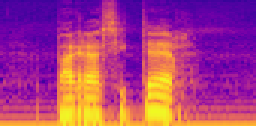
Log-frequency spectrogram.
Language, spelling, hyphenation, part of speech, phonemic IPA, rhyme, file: Dutch, parasitair, pa‧ra‧si‧tair, adjective, /ˌpaː.raː.siˈtɛːr/, -ɛːr, Nl-parasitair.ogg
- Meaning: parasitic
